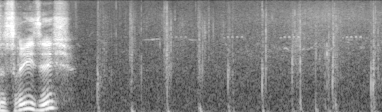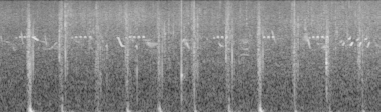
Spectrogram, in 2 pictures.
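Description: Footsteps fall on grass and stone.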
